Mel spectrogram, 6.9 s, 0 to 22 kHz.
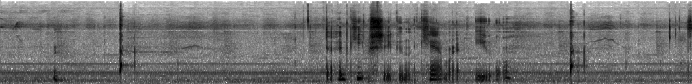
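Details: Newborn baby, about 2 hours 45 minutes old, just after her first big feed: about three sharp, abrupt gulping clicks spaced seconds apart, with adult talk in between: hiccups.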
